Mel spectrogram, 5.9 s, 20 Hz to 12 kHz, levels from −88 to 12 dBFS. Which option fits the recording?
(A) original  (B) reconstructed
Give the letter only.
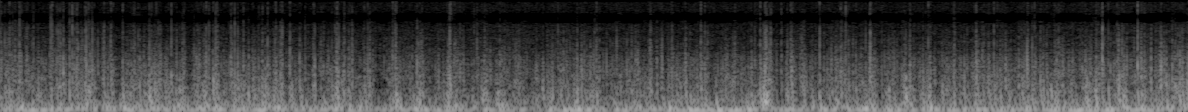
A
